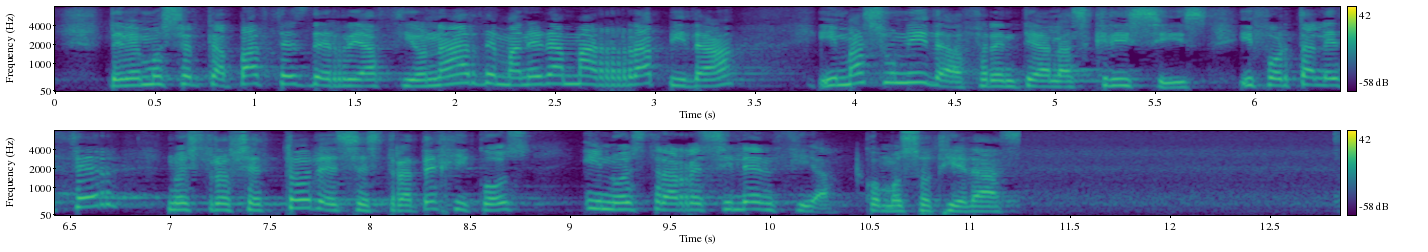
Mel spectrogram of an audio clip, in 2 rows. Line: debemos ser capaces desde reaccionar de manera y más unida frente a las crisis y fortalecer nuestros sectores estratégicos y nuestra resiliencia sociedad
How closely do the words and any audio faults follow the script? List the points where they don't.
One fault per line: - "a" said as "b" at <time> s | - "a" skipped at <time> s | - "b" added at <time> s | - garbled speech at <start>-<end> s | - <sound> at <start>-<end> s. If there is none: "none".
- "desde" said as "de" at 1.3 s
- "más rápida" added at 2.5 s
- "como" added at 10.5 s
